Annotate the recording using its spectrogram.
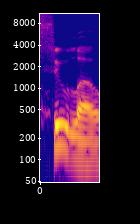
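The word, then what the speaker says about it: Soulo: Solo. Is that how you say it? Solo? I think it's Sulo.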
